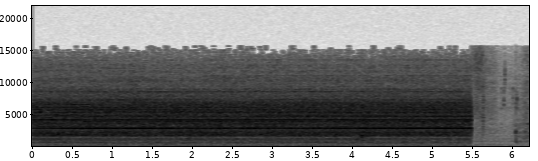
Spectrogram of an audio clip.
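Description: SainSmart Genmitsu LE5040 laser engraver running as it burns a test pattern into painted plywood: a steady hum and hiss with several constant tones, which cuts off about five and a half seconds in.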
